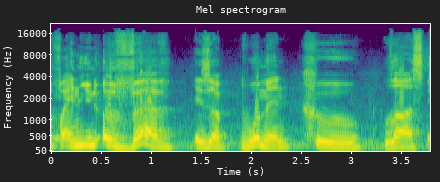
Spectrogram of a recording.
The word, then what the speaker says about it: Veuve: Veuve Coquelicot. – Veuve Coquelicot? – that's just not the same. – So the correct way to pronounce it is veuve. So veuve. And then Clicquot.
